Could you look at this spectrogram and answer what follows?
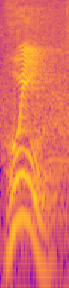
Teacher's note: A mais forte é o in, ela é oxítona e dissílaba.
